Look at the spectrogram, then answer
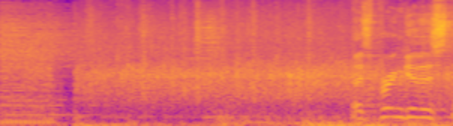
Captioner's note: applause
